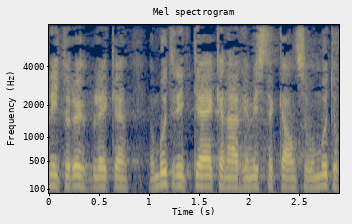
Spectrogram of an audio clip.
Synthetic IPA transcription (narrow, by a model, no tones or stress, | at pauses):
nitəɾɵɣblɪkən | ʋəmutənitkɛjkənaːrɣəmɪstəkɑnsənʋəmutə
